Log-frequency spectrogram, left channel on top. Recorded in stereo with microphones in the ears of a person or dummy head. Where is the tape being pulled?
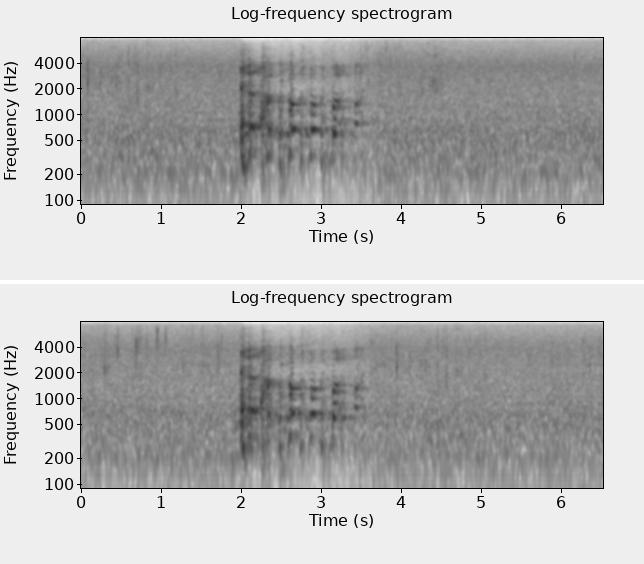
I don't hear tape being pulled.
